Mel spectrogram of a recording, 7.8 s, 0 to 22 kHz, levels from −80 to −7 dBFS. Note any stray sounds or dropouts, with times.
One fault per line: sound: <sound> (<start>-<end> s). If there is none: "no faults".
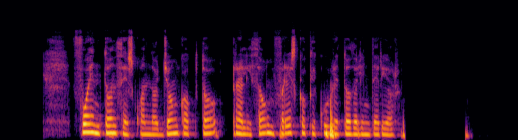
no faults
